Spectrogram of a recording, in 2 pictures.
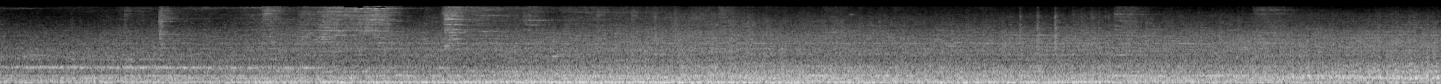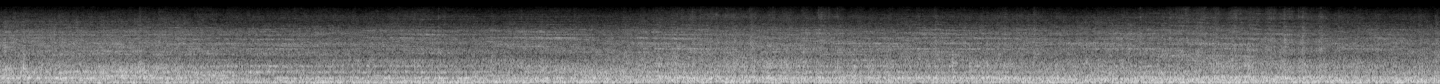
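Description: Freight train passing close by: diesel locomotives rumble past at first, then the freight cars roll by, their wheels clattering steadily over the rails with some faint wheel squeal.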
